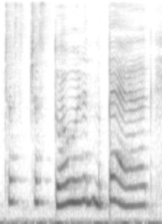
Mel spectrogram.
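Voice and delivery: mock the parent barking an order. Retelling a pushy parent ordering her to throw candy in, lightly voiced and slow. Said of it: "barking at me".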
